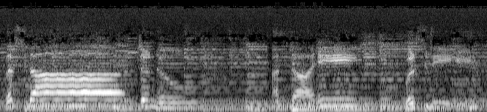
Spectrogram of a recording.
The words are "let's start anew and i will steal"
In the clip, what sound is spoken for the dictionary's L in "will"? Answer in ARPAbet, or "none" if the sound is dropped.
L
